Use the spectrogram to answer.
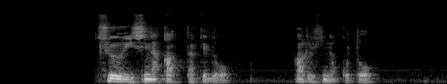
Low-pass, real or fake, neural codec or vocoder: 10.8 kHz; real; none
